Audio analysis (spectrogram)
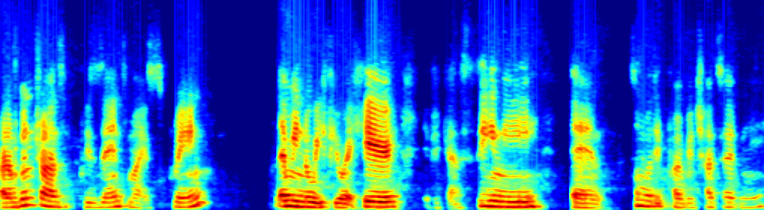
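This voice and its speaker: Her intonation is fairly even, her pitch medium, and her pace moderate. The woman's voice is somewhat breathy, with big swings in loudness. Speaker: career coach. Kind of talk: webinar talk. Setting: online video session.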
